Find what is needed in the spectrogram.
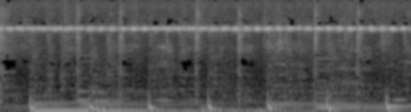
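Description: Background music with a quick, steady bass beat, under a continuous high, pulsing trill like a cricket's.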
